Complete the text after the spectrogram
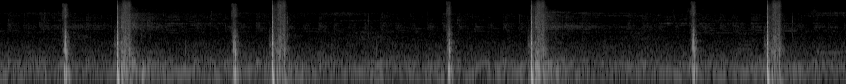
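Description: Small objects knock sharply as they are set down.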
